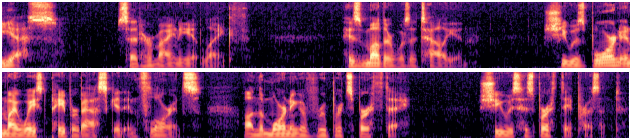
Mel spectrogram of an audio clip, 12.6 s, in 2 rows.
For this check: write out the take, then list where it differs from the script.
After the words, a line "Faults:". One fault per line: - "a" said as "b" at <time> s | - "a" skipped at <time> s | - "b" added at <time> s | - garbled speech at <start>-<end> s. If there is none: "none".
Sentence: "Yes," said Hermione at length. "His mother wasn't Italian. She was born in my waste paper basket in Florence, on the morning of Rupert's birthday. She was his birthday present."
"Yes," said Hermione at length. "His mother was Italian. She was born in my waste paper basket in Florence, on the morning of Rupert's birthday. She was his birthday present."
Faults:
- "wasn't" said as "was" at 3.9 s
